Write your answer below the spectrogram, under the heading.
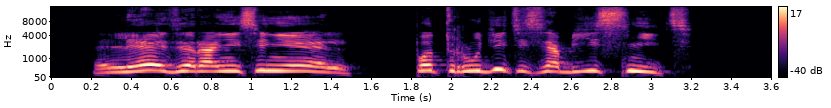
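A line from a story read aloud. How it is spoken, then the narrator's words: Barked. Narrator (Russian): рявкнул ректор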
